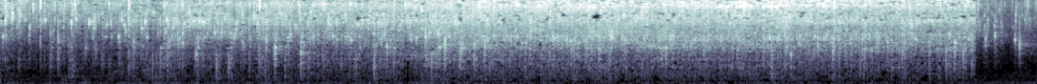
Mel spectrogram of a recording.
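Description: Whole spices, cloves, cinnamon, cardamom, black peppercorns and a bay leaf, sizzle and crackle steadily in hot oil for Bengali vegetable fried rice, a loud continuous fry heard close up, alone, easing off near the end.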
